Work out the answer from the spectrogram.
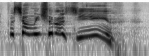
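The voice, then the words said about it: High-pitched little voice imitation. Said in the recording (Portuguese): “o ... falando com a vozinha é. aguda”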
